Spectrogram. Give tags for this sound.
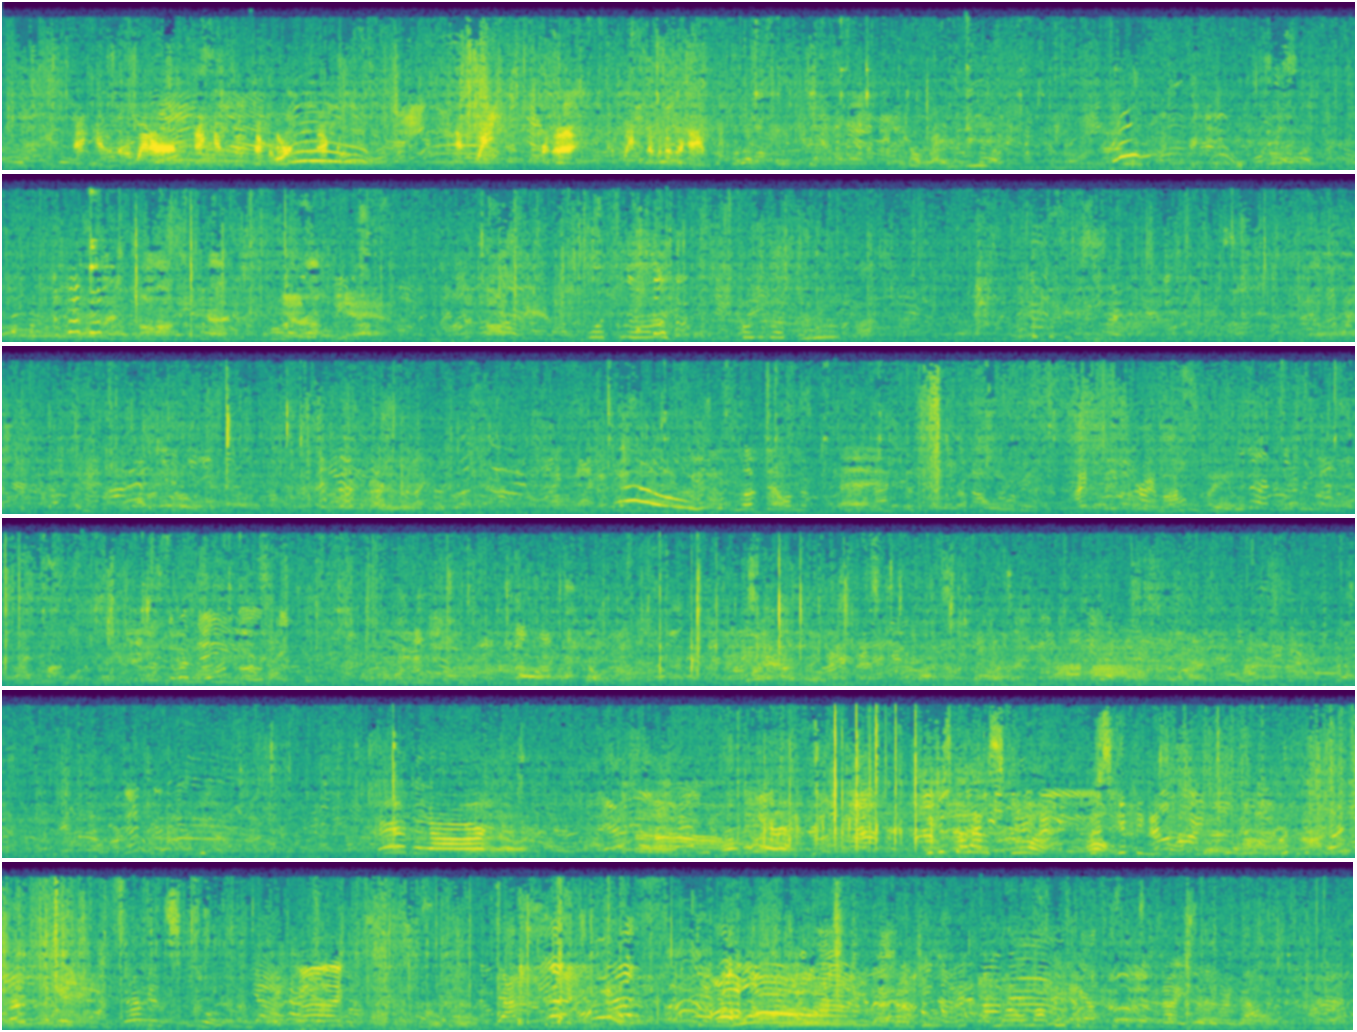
announcement bocce-ball megaphone sporting-events sports tournament

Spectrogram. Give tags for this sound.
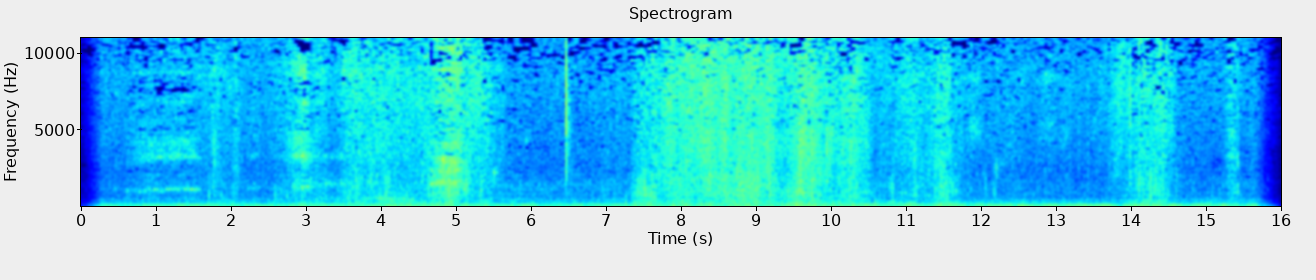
field-recording bed nature human body breath lofi household noise

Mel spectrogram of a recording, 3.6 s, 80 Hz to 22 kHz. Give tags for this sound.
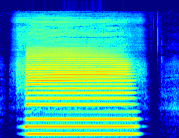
good-sounds Gsharp3 multisample neumann-U87 sax single-note tenor

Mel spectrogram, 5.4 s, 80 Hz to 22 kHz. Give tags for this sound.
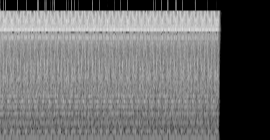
110 bass beat bpm club dance dub dub-step dubstep effect electro electronic lfo loop noise porn-core processed rave Skrillex sound sub synth synthesizer techno trance wah wobble wub

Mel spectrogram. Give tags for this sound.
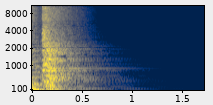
sfx sounddesign effect opening soundeffect door shutting closing fx sound

